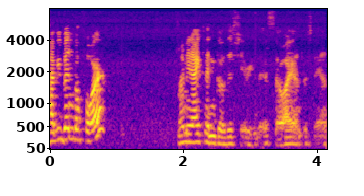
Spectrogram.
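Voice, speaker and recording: The pace is fairly quick. Light background noise sits underneath. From Windsor, Ontario, Canada (near Detroit); Ontario. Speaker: animation rigging instructor. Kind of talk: livestream tutorial. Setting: livestream from parents' home. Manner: casual, thinking aloud. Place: home room.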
